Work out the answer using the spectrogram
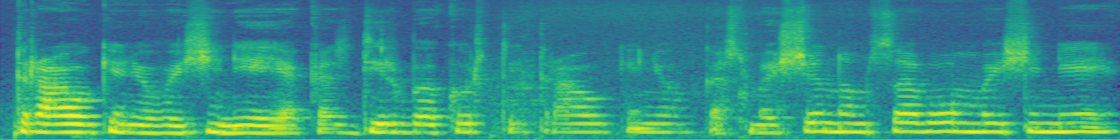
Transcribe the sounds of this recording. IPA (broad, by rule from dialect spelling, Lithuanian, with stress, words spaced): ˈtrɐʊkʲɪnʲʊ ʋɐʒʲɪˈnʲeːjɛ ˈkɐs ˈdʲiːrbɐ ˈkʊr tɐɪ ˈtrɐʊkʲɪnʲʊ ˈkɐs mɐˈʃʲɪnoːm sɐˈʋoːm ʋɐʒʲɪˈnʲeː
